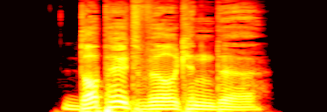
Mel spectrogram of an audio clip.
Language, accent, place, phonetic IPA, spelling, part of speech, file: German, Germany, Berlin, [ˈdɔpl̩tˌvɪʁkn̩də], doppeltwirkende, adjective, De-doppeltwirkende.ogg
- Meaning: inflection of doppeltwirkend: 1. strong/mixed nominative/accusative feminine singular 2. strong nominative/accusative plural 3. weak nominative all-gender singular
